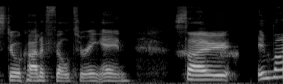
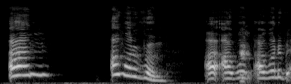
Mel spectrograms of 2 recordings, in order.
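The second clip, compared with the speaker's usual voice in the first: put-on higher, stammering young lord asking for a room; lightly voiced nervous young man; flustered Arland; 8 semitones higher, 3 dB louder, much faster than usual. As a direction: fumble it like a shy teenage boy.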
